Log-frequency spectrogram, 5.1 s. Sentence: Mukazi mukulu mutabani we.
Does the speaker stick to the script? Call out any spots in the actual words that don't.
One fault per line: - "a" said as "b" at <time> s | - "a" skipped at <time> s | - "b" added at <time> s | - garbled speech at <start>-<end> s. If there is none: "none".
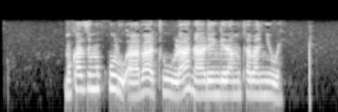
- "aba atuula n'alengera" added at 2.0 s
